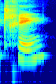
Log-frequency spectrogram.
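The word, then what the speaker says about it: créent: So il, elle in the plural is créant. You write créant, but you pronounce crée. The en at the end is not pronounced, the ent.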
